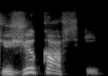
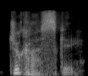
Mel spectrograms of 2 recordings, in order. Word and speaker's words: Joukowsky: It's pronounced Joukowsky. Joukowsky.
